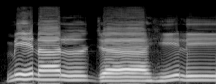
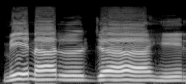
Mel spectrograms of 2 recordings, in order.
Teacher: Kemudian pada lafal lin ada kita panjangkan di sini dengan bacaan mad arid disukun, yaitu mad yang terjadi ketika kita wakafkan huruf akhirnya yang mana sebelumnya ada huruf mad. Maka bacaan linnya kita boleh panjangkan 2 harakat, boleh 4 dan boleh pula 6 harakat. Minal jahilin, 2 harakat.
